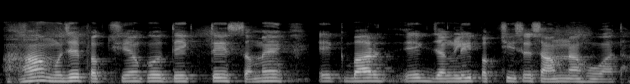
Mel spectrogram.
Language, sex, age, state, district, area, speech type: Hindi, male, 30-45, Rajasthan, Karauli, rural, spontaneous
